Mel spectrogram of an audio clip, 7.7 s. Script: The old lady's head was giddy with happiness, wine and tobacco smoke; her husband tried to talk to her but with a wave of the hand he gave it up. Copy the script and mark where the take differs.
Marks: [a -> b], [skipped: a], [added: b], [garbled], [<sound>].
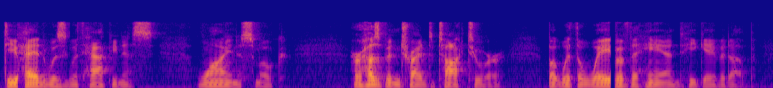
The [skipped: old lady's] head was [skipped: giddy] with happiness, wine [skipped: and tobacco] smoke; her husband tried to talk to her but with a wave [dropout] of the hand he gave it up.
